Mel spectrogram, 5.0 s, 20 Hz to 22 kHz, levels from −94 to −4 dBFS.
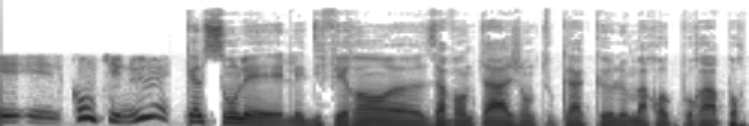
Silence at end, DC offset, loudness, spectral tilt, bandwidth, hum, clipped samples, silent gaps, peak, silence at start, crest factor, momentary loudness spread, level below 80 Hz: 0.05 s; under 0.1%; -23 LUFS; -6 dB/octave; 16 kHz; none; under 0.1%; none; -6 dBFS; 0 s; 16 dB; 6 LU; -40 dBFS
